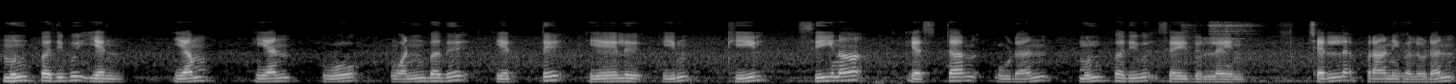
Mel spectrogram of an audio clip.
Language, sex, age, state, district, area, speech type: Tamil, male, 18-30, Tamil Nadu, Madurai, urban, read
